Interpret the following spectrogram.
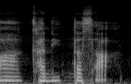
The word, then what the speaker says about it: คณิตศาสตร์: ราชการ ภาพยนตร์ อ่าน ว่า ภาพยนตร์ คณิตศาสตร์ อ่าน ว่า คณิตศาสตร์ เรา จะ เสร็จ แล้ว เดี๋ยว เรา มา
